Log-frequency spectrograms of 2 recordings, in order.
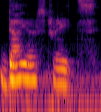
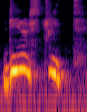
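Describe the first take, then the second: First: The words sound like 'dire straits'. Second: The words sound like 'dear street'. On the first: The speaker calls it right. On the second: The speaker calls it wrong.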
